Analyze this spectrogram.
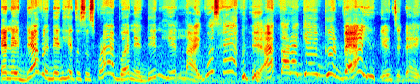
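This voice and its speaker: A woman speaks with a Southern US accent. There is noticeable background noise. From US South, Mississippi. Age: 50s. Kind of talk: casual chat. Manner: halting.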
